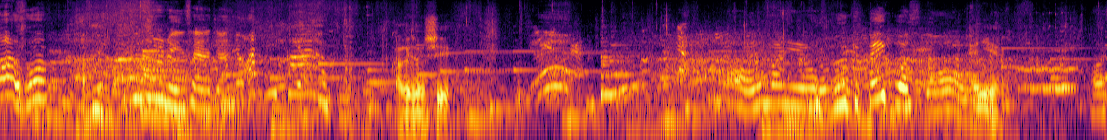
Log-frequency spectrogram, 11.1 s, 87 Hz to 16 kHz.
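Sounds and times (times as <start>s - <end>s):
soft background music: 0.0s - 11.0s
voices: 6.3s - 11.0s.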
